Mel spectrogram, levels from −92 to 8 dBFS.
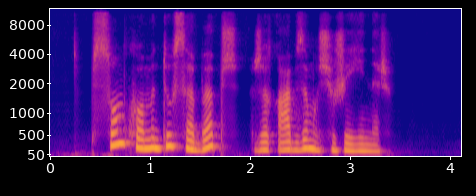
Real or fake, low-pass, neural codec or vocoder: fake; 10.8 kHz; codec, 24 kHz, 0.9 kbps, DualCodec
